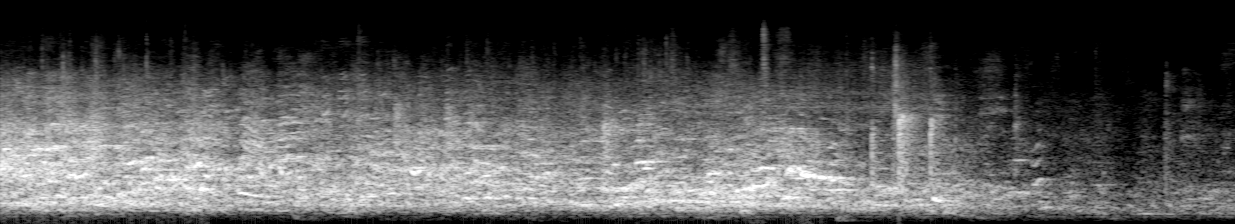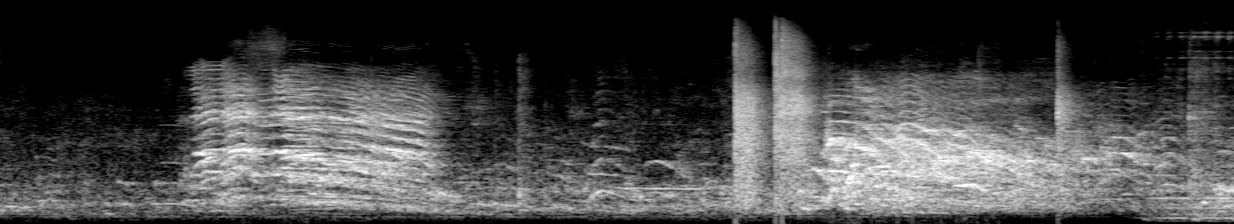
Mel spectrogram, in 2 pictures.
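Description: A group of young children sing together in an echoing hall.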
